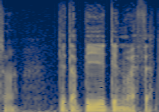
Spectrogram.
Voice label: "byd", Welsh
